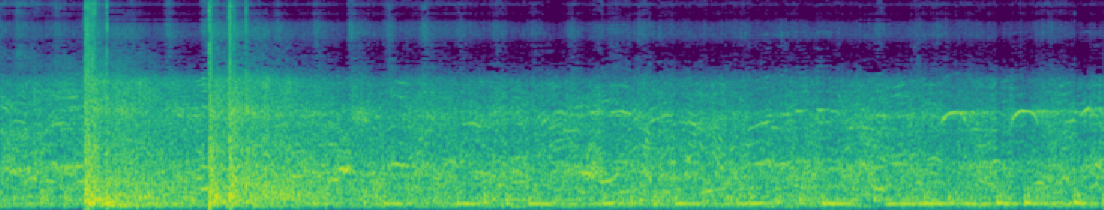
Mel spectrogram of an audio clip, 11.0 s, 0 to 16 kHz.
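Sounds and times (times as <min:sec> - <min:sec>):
protest crowd voices: 0:00.0 - 0:11.0
sharp bangs: 0:00.8 - 0:04.0.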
